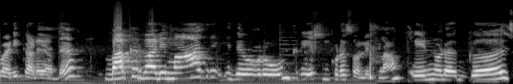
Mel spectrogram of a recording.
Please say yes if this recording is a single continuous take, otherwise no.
no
